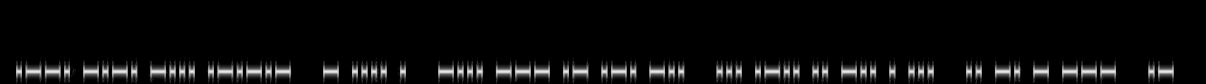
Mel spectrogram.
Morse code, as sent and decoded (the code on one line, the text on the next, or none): .--. -.-. -... .-.-.- / - .... / -... --- .- .-. -.. / ... .-.. .. -.. ... / .. -. - --- / .-
PCB. THE BOARD SLIDES INTO A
